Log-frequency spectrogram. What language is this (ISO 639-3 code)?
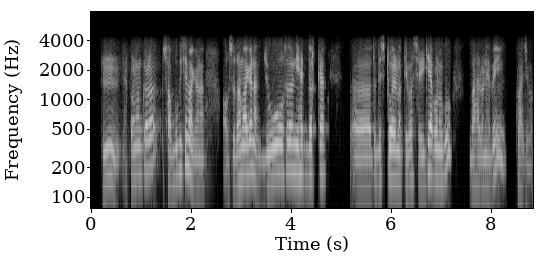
ori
